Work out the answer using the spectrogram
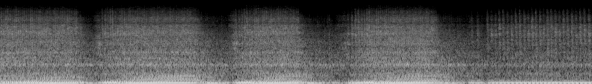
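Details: Bus with rebuilt air-cooled 1.7 flat-four, after replacing starter that dragged on flywheel: fires and idles with throttle pumps surging revs, no starter drag or grinding; runs healthy.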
